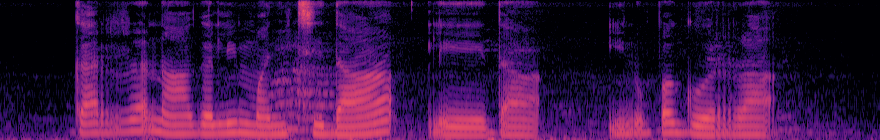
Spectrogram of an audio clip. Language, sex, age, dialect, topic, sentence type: Telugu, female, 25-30, Telangana, agriculture, question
